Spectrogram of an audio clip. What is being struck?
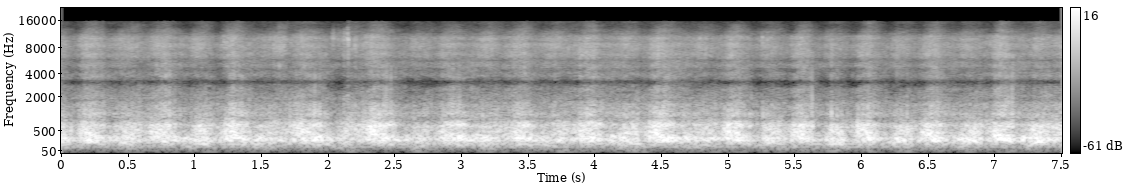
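Linen cloth-covered hardcover book.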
